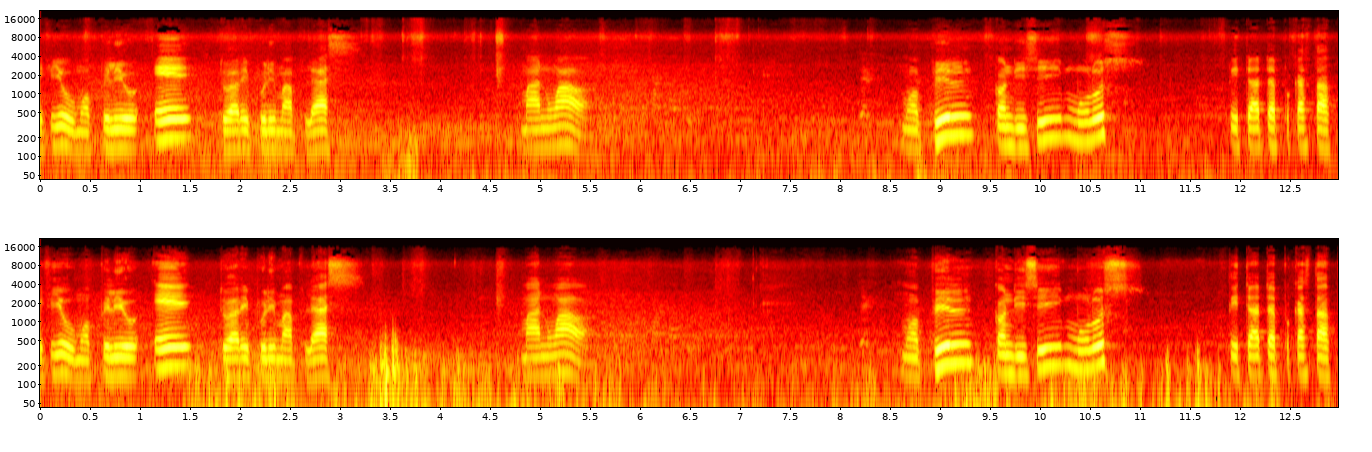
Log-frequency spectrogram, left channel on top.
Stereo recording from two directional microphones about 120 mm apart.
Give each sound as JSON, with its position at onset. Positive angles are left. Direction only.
{"t": 0.0, "sound": "speech", "side_deg": -20}
{"t": 4.8, "sound": "speech", "side_deg": -5}
{"t": 8.6, "sound": "speech", "side_deg": -20}
{"t": 11.9, "sound": "speech", "side_deg": -30}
